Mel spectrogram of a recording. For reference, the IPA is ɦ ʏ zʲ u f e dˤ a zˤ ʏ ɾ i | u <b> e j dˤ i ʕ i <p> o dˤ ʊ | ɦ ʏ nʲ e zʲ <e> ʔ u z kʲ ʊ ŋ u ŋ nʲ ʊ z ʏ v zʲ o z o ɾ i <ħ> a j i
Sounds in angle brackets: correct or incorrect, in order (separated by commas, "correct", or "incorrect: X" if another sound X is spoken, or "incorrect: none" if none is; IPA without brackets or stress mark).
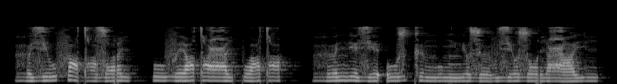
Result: incorrect: v, correct, correct, incorrect: ʕ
